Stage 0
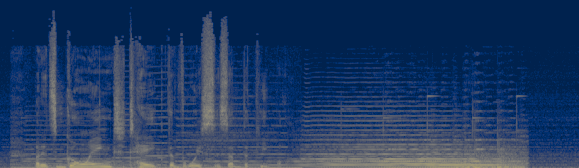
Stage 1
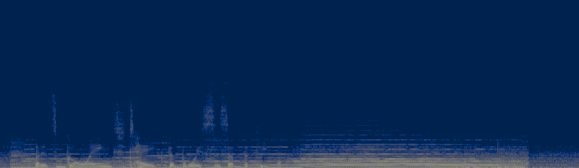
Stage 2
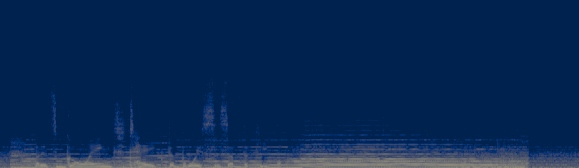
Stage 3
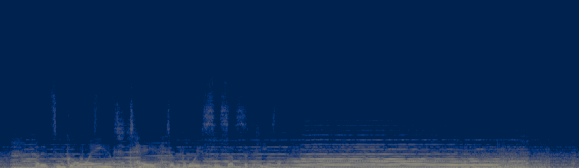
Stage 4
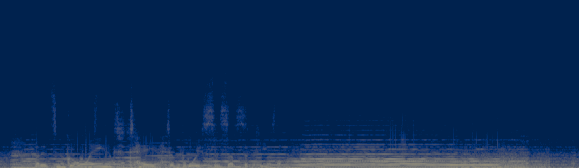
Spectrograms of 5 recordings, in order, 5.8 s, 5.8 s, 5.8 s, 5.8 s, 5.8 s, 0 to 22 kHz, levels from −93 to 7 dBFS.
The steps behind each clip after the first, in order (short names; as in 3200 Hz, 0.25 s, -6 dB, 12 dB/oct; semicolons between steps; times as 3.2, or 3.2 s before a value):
LPF 1100 Hz 12 dB/oct; compressor 6:1, threshold -37 dBFS, peak gain reduction 13 dB; gain +1.5 dB
limiter -31.5 dBFS, peak gain reduction 8 dB; gain +1.5 dB
reverse delay 0.25 s, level -8 dB; attack slew limiter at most 270 dB/s
hard clip -29 dBFS, distortion -39 dB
